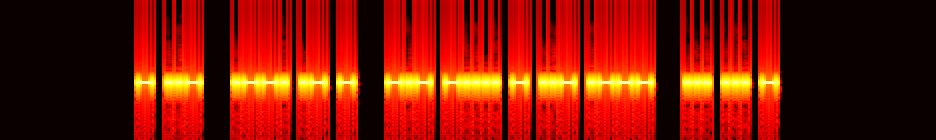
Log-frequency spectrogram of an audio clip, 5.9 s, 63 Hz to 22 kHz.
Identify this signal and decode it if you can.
Morse code, heard as a keyed tone, about 40 wpm, 700 Hz. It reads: TU PAT K6TUJ SST
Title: K1USN SST QSO Practice - 40wpm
